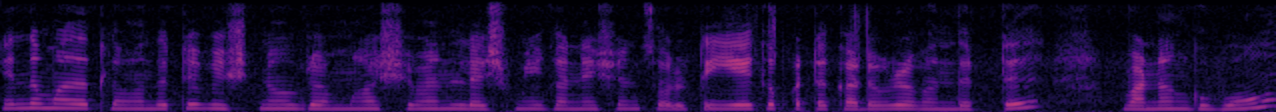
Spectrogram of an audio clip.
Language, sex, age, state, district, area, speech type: Tamil, female, 18-30, Tamil Nadu, Ariyalur, rural, spontaneous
